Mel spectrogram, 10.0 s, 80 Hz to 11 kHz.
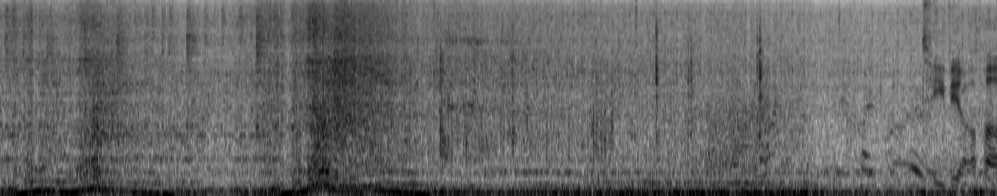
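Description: Blue Nissan Skyline R34 at a car-spotting meet, its engine revving up and dropping back twice in quick succession before settling into a steady idle, close by, with people talking nearby.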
